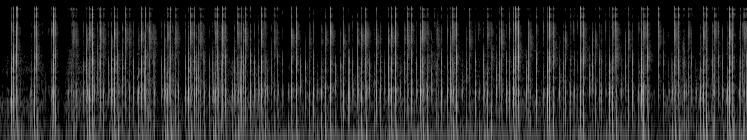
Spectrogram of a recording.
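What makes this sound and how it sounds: Long nails rapidly tap and scratch the back of a phone in a blue plastic case with a heart design. The result is a dense stream of quick, dry plastic clicks, centered in the mids with bright edges and almost no ring, with faint scratchy friction between taps.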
